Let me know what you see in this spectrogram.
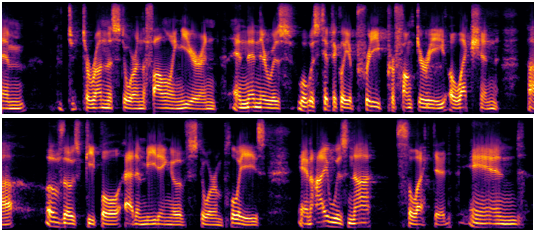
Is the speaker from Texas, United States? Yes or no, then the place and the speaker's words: no; New York City, New York, United States; I grew up on the Lower East Side in the city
